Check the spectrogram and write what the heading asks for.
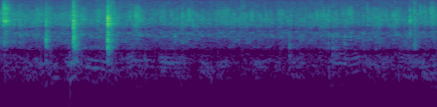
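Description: Roulette ball rolling around the track of a spinning roulette wheel, a steady whirring rattle. A few sharp clicks come in the first second.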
